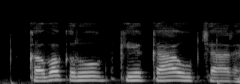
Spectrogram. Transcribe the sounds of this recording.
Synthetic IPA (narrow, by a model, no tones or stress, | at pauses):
kəʋəkɾoːɡkekaupt͡ʃaːɾɦ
